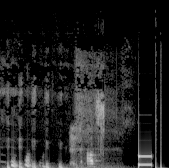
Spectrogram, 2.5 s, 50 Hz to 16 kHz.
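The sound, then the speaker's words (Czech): On a phone call, a voice talks briefly, then the line cuts off with a click and a single steady busy-signal beep, followed by a couple of sharp clicks as the call drops. “Zapípá 10 sekund a je to venku.”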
